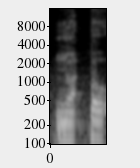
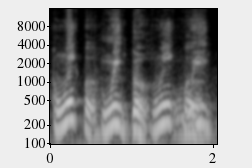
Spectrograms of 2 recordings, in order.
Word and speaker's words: Nwakpo: and we have Nwakpo, who's a journalist. Did I say it properly? Nwakpo? We're working on this, Jones. Winkpo.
